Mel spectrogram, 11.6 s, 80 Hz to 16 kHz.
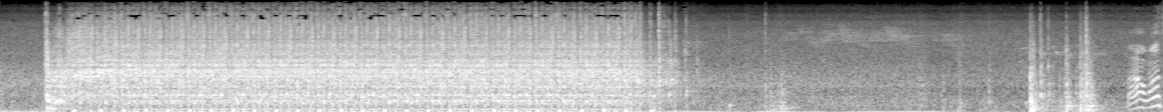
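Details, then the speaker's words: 2004 Craftsman LT1000 riding mower, Kohler Command Pro 16 single-cylinder, after swapping in a bench voltage rectifier: cranks hard and sputters about six seconds but never catches. Fuel starvation; cranks but won't run. "run but it doesn't have any fuel it's not getting any fuel"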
